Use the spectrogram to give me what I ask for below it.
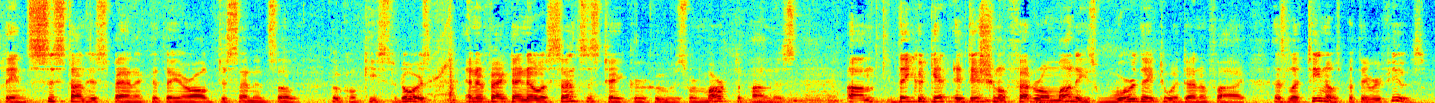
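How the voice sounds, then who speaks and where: A man in the audience making a measured comment. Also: mid-range voice, lively intonation, recorded from a distance, a little hiss or hum, rough recording. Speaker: audience member.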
